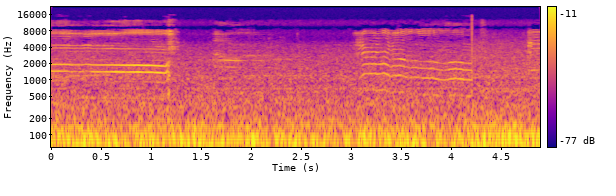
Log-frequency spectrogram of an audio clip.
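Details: Stray kitten, newly appeared, calls with a steady high meow, pauses, then gives a shorter wavering cry near the end, all over constant low traffic-like rumble.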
